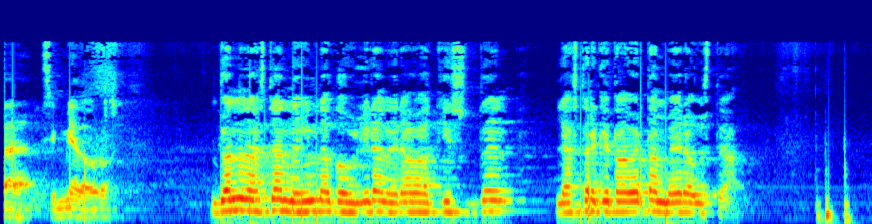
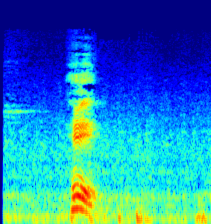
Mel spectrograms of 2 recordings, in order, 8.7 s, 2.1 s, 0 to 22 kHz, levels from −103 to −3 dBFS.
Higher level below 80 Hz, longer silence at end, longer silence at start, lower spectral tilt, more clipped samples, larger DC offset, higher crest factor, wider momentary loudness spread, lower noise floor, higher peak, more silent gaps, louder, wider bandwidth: second, -54 dBFS vs -40 dBFS; first, 0.25 s vs 0.05 s; about the same, 0.05 s vs 0.05 s; first, -7 dB/octave vs -5 dB/octave; neither; neither; second, 16 dB vs 22 dB; second, 16 LU vs 24 LU; first, -68 dBFS vs -43 dBFS; second, -8 dBFS vs -2 dBFS; neither; second, -24 LUFS vs -17 LUFS; first, 11.5 kHz vs 9.6 kHz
